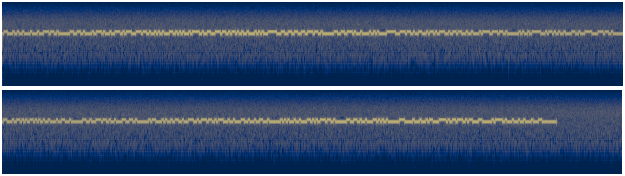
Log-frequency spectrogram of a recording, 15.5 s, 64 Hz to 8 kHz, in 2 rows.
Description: RTTY (45.45 baud, 170 Hz shift), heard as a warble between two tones, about 1360 Hz centre. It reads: … IKHAZ JUYEW D6588 IHKXT WDNL3 FTD09 CRR2P 8BFPN Z02Y4 I4MQB BVEQ7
